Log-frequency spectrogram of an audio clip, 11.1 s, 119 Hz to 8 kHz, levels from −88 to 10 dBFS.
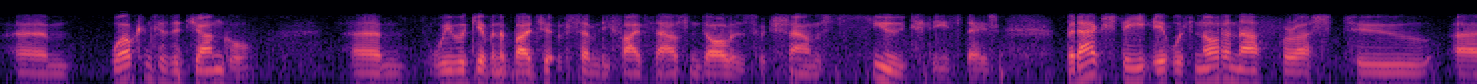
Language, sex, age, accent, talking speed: English, male, 60-79, British, 150 wpm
